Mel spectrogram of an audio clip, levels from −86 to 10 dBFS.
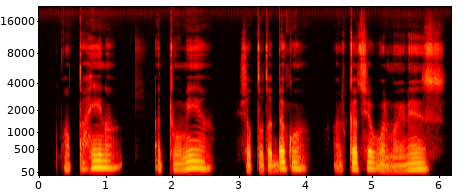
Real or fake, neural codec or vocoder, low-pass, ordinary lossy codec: fake; vocoder, 48 kHz, 128 mel bands, Vocos; none; none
